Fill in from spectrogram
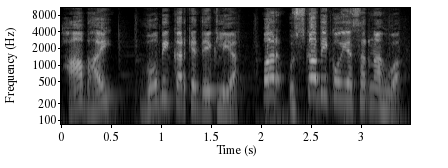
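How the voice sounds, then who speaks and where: A man's voice: high voice, very animated, normal speed, sharp tone, heavily acted. A man playing a patient young cow owner in a cartoon story, earnest and mild in manner. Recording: music behind the voice.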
